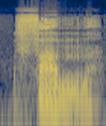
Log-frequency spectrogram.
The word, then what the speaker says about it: femmes: Femme, you write it like it was at the singular form, and then you just add this S at the end, and as we said, you don't pronounce it, so you get des femmes, okay?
